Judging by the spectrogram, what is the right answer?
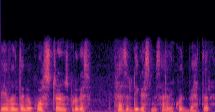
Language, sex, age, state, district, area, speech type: Kashmiri, male, 18-30, Jammu and Kashmir, Pulwama, rural, spontaneous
